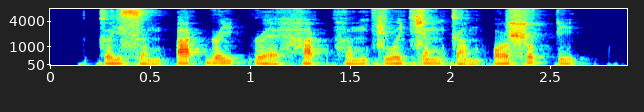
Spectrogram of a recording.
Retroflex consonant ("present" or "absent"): present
